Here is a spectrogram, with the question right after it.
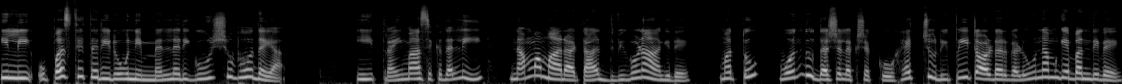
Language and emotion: Kannada, happy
